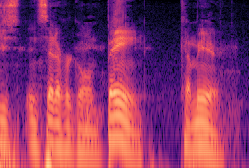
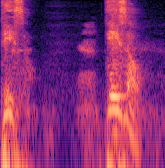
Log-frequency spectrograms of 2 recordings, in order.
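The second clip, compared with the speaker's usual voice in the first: loud, very high-pitched whisper-yell. Retelling how she called the dog to the back door: imitating a whisper-yell. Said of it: "whisper yelling to get him".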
